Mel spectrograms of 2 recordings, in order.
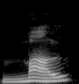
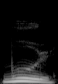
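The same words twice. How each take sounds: First: The vowel is an English short u sound. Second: The vowel is a Spanish u sound. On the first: The speaker calls it right. "The U is an English U" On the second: The speaker calls it wrong. "not a Spanish U"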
